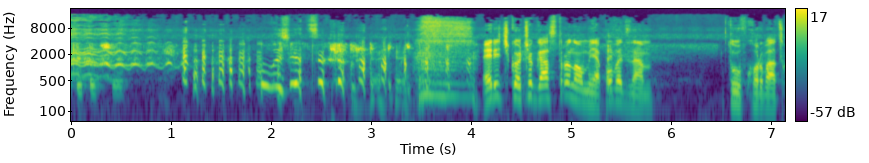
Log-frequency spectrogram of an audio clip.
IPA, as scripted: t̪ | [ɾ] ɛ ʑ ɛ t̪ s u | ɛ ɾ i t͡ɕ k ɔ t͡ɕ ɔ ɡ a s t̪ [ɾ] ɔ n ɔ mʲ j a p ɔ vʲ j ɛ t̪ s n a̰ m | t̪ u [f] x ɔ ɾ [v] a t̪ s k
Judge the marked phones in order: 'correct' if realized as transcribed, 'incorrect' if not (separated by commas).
incorrect, correct, correct, correct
